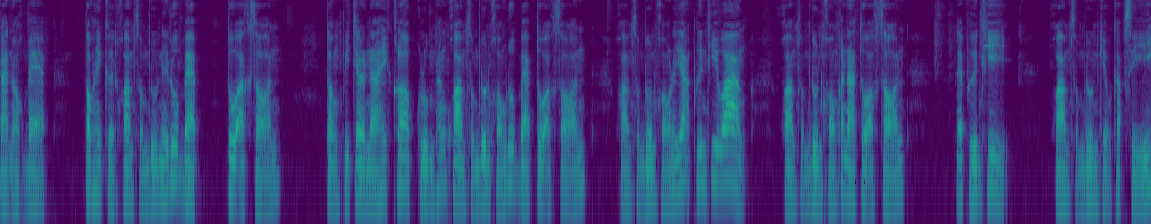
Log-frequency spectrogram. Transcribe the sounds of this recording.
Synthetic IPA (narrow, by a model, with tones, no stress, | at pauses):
kaː˧nʔɔː˨˩k̚bɛː˨˩p̚ | t̪ɔ˥˩ŋɦa˥˩jkɤː˨˩t̪̚kʰwaː˧mso˩˦mdu˧nːa˧jɾuː˥˩p̚bɛː˨˩p̚ | t̪u˧ɐʔa˨˩k̚sɔː˩˦n | t̪ɔ˥˩ŋpʰi˦˥t̪̚t͡ɕa˧ɾa˧naː˧ɦa˥˩jkʰɾɔː˥˩p̚kʰlu˧mt̪ʰa˦˥ŋkʰwaː˧mso˩˦mdu˧nkʰɔː˩˦ŋɾuː˥˩p̬̚bɛː˨˩p̚t̪u˧ɐʔa˨˩k̚sɔː˩˦n | kʰwaː˧mso˩˦mdu˧nkʰɔː˩˦ŋɾa˧ja˦˥ʔpʰɯː˦˥nt̪ʰiː˥˩waː˥˩ŋ | kʰwaː˧mso˩˦mdu˧nkʰɔː˩˦ŋkʰa˧naː˨˩t̪ːu˧ɐʔa˨˩k̚sɔː˩˦n | lɛ˦˥ʔpʰɯː˦˥nt̪ʰiː˥˩ | kʰwaː˧mso˩˦mdu˧nkiː˨˩əwka˨˩p̚siː˩˦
